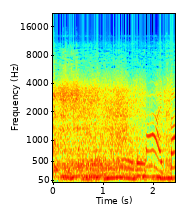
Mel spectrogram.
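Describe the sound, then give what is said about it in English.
Racing cars at the Chevron Grand Prix roar in a loud, continuous engine drone, with high-pitched engine whines sweeping sharply up and down as cars rev and speed past near the end. “Sounds of the Chevron Grand Prix.”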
